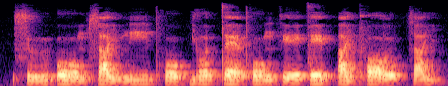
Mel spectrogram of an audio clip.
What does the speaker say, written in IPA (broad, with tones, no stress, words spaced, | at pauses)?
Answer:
sɯː˩˧ʔoː˧˩msa˧˩j miː˧ pʰoː˧p̚ jɤː˧˥t̚t̪ɛː˧pʰoː˧ŋ keː˩t̪eː˥˨p̚ ʔa˥˨jpʰɔː˥˨lo˧˩k̚sa˧˩j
